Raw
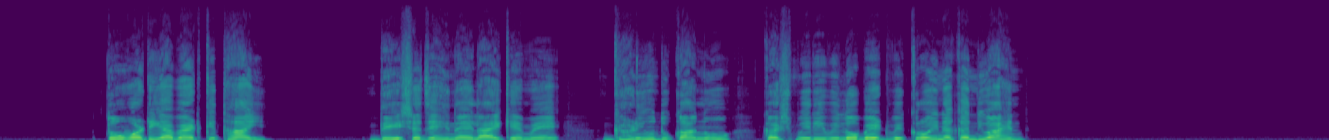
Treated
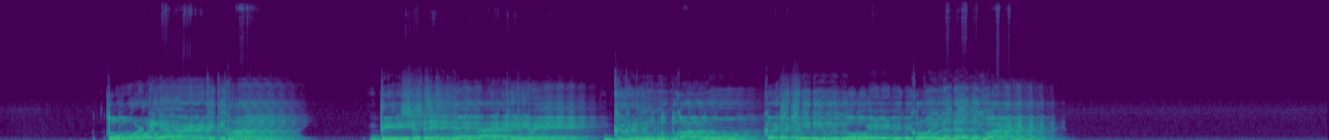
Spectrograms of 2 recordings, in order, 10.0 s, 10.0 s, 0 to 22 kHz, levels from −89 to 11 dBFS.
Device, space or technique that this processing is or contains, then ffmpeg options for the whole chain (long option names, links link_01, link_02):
broadcast voice chain: -filter_complex "[0:a]lowpass=frequency=6000:width=0.5412,lowpass=frequency=6000:width=1.3066,asettb=1/sr,asplit=3[link_01][link_02][link_03];[link_01]atrim=end=1.654[link_04];[link_02]atrim=start=1.65:end=2.97,asetpts=PTS-STARTPTS,afade=type=in:duration=0.004:curve=qsin,afade=type=out:start_time=1.316:duration=0.004:curve=qsin,lowshelf=frequency=220:width_type=q:width=3:gain=-6.5[link_05];[link_03]atrim=start=2.966[link_06];[link_04][link_05]acrossfade=duration=0.004:curve1=hsin:curve2=qsin[link_07];[link_07][link_06]acrossfade=duration=0.004:curve1=qsin:curve2=hsin,highpass=71,aecho=1:1:81|162|243|324|405:0.708|0.255|0.0917|0.033|0.0119,deesser=0.7,acompressor=threshold=-30dB:ratio=3,equalizer=frequency=4500:width_type=o:width=2.6:gain=5,alimiter=level_in=2dB:limit=-24dB:level=0:latency=1:release=95,volume=-2dB,volume=8dB"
